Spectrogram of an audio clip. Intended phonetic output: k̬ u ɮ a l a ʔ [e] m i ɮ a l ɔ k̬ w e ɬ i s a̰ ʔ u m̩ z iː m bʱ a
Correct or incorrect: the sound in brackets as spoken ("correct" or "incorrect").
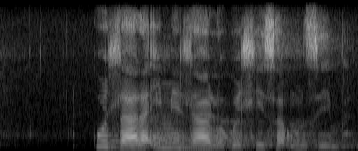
incorrect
